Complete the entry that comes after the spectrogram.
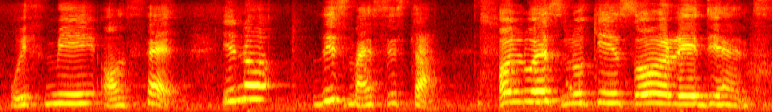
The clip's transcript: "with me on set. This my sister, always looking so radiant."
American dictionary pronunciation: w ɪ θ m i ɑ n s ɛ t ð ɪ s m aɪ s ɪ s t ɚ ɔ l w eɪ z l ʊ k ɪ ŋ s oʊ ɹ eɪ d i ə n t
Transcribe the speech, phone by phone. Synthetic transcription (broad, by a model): w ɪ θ m i ɑ n θ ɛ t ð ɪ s m aɪ s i s t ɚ ɔ l w eɪ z l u k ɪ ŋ s oʊ ɹ eɪ d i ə n t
